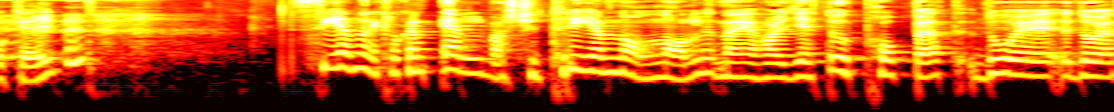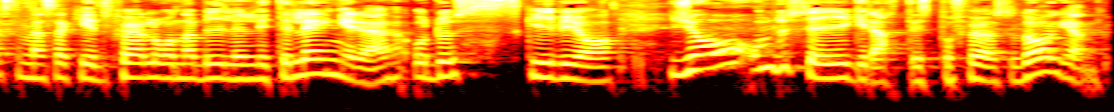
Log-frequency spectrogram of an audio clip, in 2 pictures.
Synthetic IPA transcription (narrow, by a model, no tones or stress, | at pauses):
ɔkʰɛj | seːnaɾəkʰlɔkːanɛlvaɕɵt̪ʰɾeːnɔlnɔlːnæɾjaɦaɾjɛt̪ːɵpːhɔpːət̪d̪ɔɛd̪ɔɛsɛmɛsːaɾkʰɪd̪ːfoːjaloːnaɾbiːlənliːt̪əlɛŋɾəɔd̪ɔkɾiːvəjɑːjɑːɔmd̪ɵsɛjːəɾɡɾat̪ːɪspʰɔføːsəd̪ɑːɡən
